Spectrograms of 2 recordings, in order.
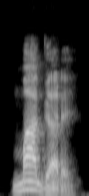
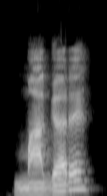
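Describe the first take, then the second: First: Μάγκαρε stressed on first syllable, falling; antepenultimate stress. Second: Μάγκαρε stressed on first syllable, rising at the end; antepenultimate stress. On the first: Teacher showing the stress rule to learners, first-syllable stress, falling. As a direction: hit the start of Μάγκαρε, then drop. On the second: Teacher repeating the example for learners, first-syllable stress, rising. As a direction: stress the start of Μάγκαρε, lift the ending. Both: Shown as a demonstration. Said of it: "προπαραλίγουσα συλλαβή".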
